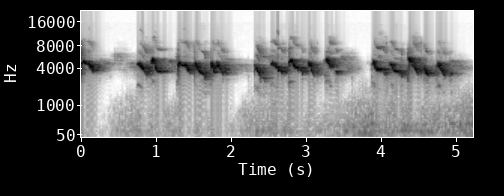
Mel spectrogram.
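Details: Malaysian Oriental white-eye (mata puteh), a kept songbird singing happily in open 'buka' style, February 2023: bright, high-pitched chattering notes tumbling quickly in two long runs, each note slurring downward, separated by a brief pause.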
